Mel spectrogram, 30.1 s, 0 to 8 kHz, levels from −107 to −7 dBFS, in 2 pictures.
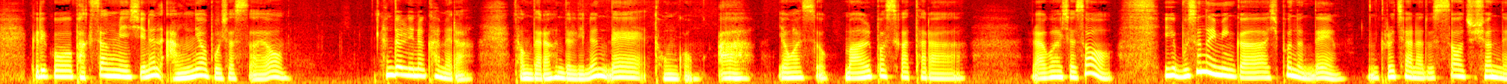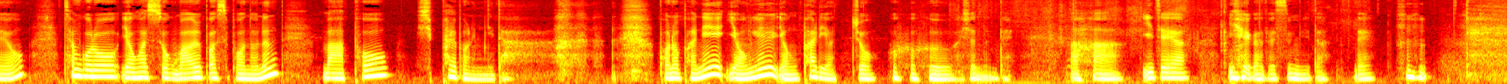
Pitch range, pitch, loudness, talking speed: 130-175 Hz, 150 Hz, -14 LUFS, 230 characters per minute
